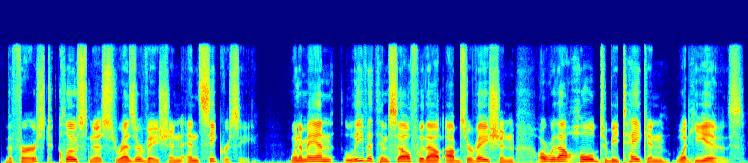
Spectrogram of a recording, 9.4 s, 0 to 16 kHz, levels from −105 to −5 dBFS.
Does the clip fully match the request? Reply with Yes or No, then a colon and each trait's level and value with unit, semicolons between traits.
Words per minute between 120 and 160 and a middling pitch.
Yes: average, 140 wpm; medium, 145 Hz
